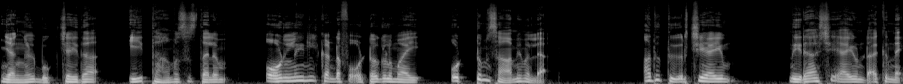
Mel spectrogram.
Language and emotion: Malayalam, sad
